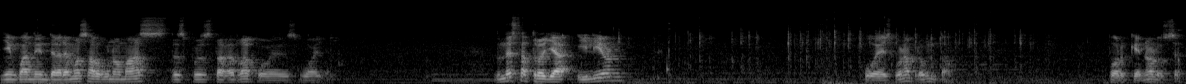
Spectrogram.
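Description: Speaking a little slowly with long pauses, this male gaming YouTuber thinks aloud through a let's-play and treats his audience as friends, addressing them as "tío" and "hermanos." His voice sits mid-range and sounds fairly bright, recorded in a roomy space with faint noise behind him.

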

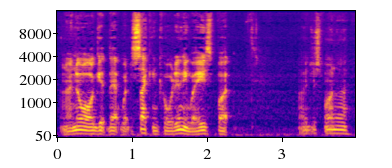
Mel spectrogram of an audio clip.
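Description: Guy doing a diy bike vlog, gravelly low voice, jokey and talks right to you. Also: fairly even intonation, fairly quick. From Newfoundland, Canada. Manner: chatty, joking, talks straight to the viewer. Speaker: DIY motorcycle vlogger. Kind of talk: casual how-to narration to camera.

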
